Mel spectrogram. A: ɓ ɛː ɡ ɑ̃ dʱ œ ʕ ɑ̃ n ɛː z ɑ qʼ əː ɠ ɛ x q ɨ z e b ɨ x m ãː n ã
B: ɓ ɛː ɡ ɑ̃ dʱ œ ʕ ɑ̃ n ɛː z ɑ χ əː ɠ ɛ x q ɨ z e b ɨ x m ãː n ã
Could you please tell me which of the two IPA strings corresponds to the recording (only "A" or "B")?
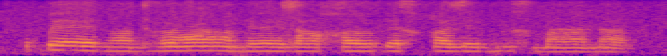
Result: B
